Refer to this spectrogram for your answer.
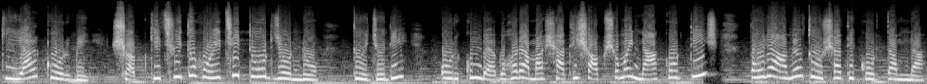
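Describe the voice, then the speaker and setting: A woman voicing a scolding, bitter elder co-wife in an animated folk tale, with a melodramatic delivery. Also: sits high, moderate pace, faint music behind. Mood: bitter, accusing.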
